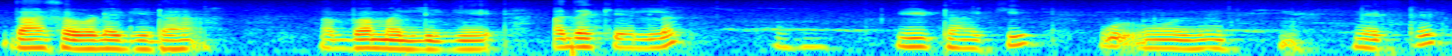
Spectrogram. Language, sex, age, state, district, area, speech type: Kannada, female, 45-60, Karnataka, Udupi, rural, spontaneous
